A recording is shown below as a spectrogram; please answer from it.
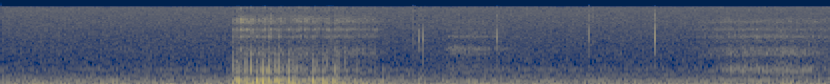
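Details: A sleeping Basenji dog snoring indoors. One long, rough, throaty snore swells for under a second, followed by a few faint snuffles and a softer, breathy exhale.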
